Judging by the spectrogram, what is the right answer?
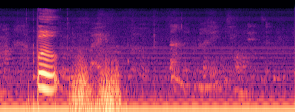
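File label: "book", spoken word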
